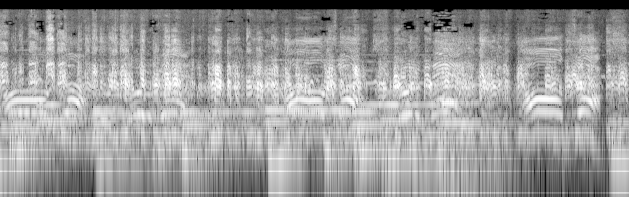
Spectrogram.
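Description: A flock of domestic ducks quacking over and over, many short overlapping calls, as they walk together toward their house. Background music plays underneath throughout.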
